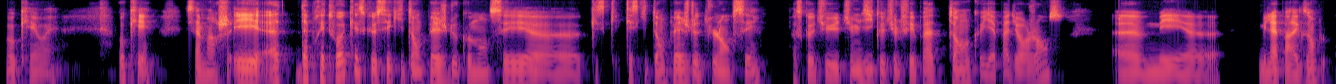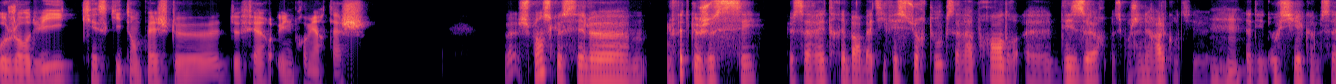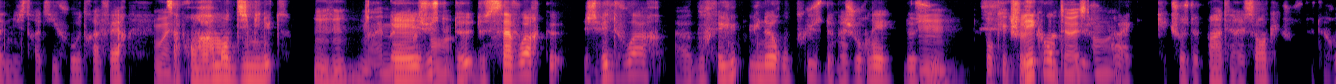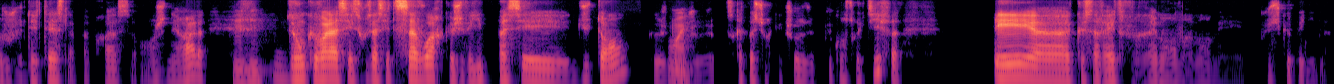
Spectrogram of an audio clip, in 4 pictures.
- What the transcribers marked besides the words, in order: other background noise; stressed: "tant"; stressed: "sais"
- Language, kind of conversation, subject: French, advice, Comment surmonter l’envie de tout remettre au lendemain ?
